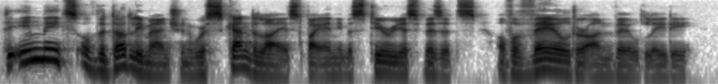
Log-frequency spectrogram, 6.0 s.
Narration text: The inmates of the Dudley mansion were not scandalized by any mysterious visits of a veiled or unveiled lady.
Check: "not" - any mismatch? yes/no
yes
